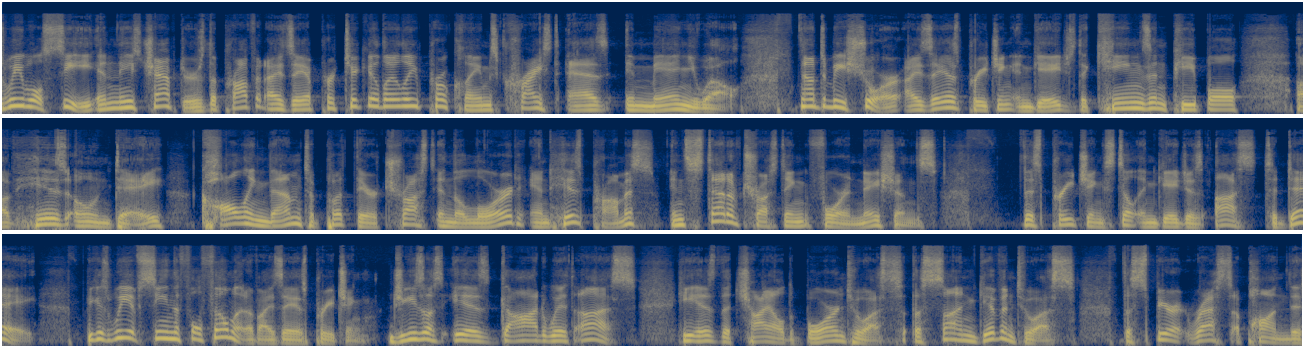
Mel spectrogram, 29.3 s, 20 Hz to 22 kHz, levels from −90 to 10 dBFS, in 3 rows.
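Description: Input gain likely set far too high, with a fast limiter clamping down on every loud sound, causes gain pumping throughout: the gain swings by roughly 15 dB, squashing levels.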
